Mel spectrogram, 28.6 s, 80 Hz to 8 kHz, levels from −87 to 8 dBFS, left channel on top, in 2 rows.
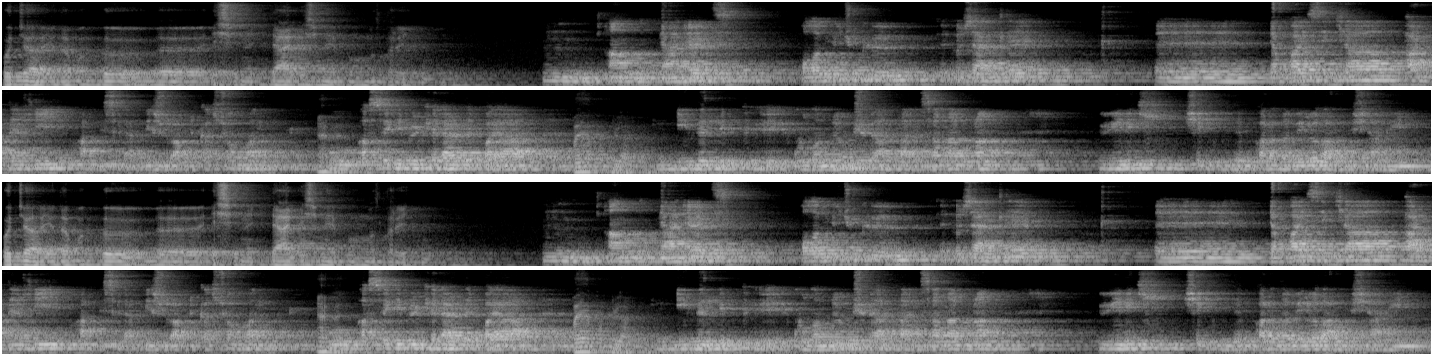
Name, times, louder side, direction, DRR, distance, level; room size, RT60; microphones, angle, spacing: voice 1, 0.0-4.3 17.4-17.7 20.0-20.6, right 1 dB, 30° right, 4 dB, 0.5 m, -25 dB
voice 2, 5.4-7.3 8.0-8.9 9.4-10.3 11.5-12.4 12.7-16.9 17.5-20.4 20.8-24.2 25.2-28.3, equal, 55° right, -3 dB, 2.5 m, -20 dB
12.0 x 10.5 x 2.5 m, 2.3 s
head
